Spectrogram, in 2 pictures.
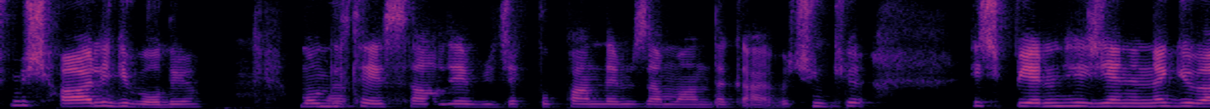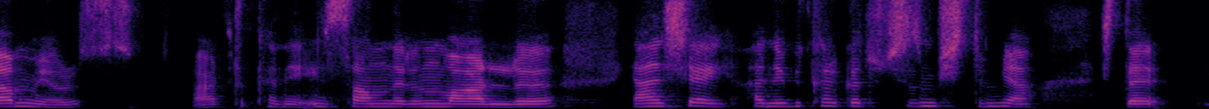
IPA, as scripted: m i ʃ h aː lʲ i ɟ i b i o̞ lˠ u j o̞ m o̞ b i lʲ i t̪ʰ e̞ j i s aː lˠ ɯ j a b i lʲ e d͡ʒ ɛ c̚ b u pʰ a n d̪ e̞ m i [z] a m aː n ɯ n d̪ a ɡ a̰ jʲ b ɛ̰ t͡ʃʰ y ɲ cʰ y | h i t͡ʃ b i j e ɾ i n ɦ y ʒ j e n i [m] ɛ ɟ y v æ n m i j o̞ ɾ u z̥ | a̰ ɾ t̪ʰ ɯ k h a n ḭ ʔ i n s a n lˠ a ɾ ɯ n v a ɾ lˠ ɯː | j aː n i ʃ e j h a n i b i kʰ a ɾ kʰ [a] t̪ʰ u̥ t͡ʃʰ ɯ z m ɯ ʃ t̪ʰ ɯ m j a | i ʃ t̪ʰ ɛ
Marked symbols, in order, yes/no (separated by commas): yes, no, yes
